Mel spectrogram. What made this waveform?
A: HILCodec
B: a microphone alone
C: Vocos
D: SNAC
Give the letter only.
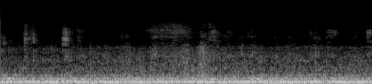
C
